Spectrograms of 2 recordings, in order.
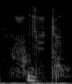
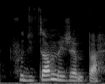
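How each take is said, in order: First: Il faut du temps breathed out unvoiced, much softer; half to herself, in a whisper; whispered aside. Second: Said in the usual way. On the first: Real, not acted. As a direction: mutter Il faut du temps under your breath. Repeats phrase, then says it aloud.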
